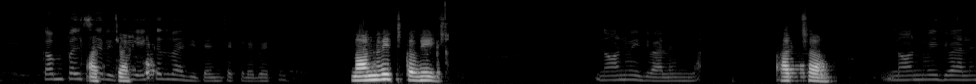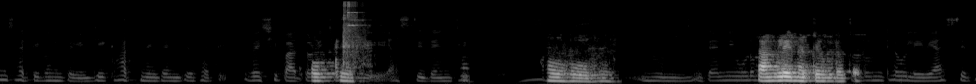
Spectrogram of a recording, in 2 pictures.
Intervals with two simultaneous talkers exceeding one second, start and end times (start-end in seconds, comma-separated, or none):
none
